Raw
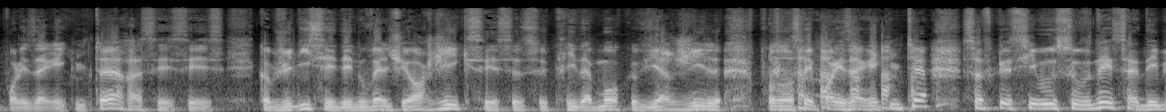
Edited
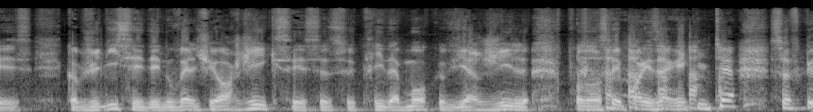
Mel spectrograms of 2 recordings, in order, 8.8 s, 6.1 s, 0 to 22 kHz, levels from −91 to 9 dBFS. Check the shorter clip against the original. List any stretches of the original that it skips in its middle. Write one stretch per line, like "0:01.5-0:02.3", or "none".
none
